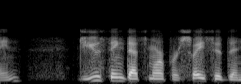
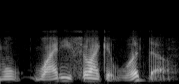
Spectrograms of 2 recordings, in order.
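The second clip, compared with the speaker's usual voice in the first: skeptical, doubtful, quizzical tone; 4 dB quieter than usual. Teaching how to ask a clarifying question, in a skeptical questioning tone. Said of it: "And you're going to say it in that tone".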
